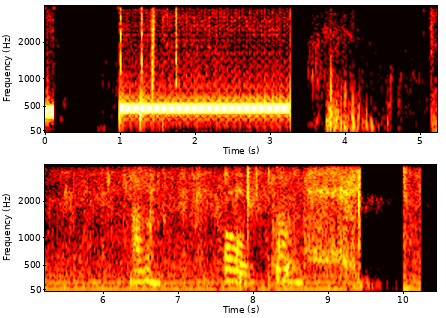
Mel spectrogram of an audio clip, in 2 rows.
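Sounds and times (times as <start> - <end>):
telephone line tone while a call is transferred: 1.0 - 3.3.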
